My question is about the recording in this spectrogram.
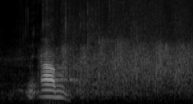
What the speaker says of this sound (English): You can clap for Chris.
